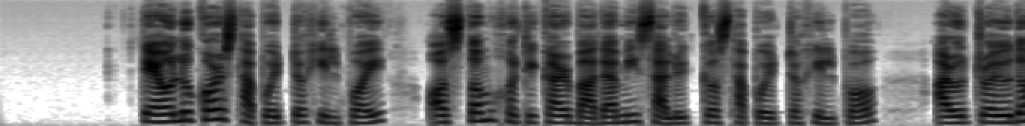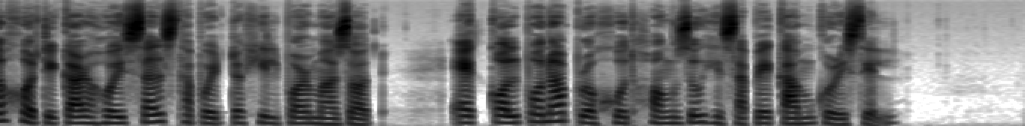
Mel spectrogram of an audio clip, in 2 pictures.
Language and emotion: Assamese, neutral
